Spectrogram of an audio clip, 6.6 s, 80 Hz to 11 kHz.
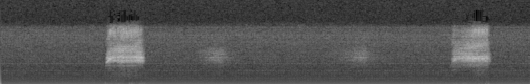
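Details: Barn owl coming by while looking for food, recorded 7 August 2015 on a nest camera: two harsh, hissing screeches about four seconds apart, each roughly half a second long, with faint softer echoing rasps between them.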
